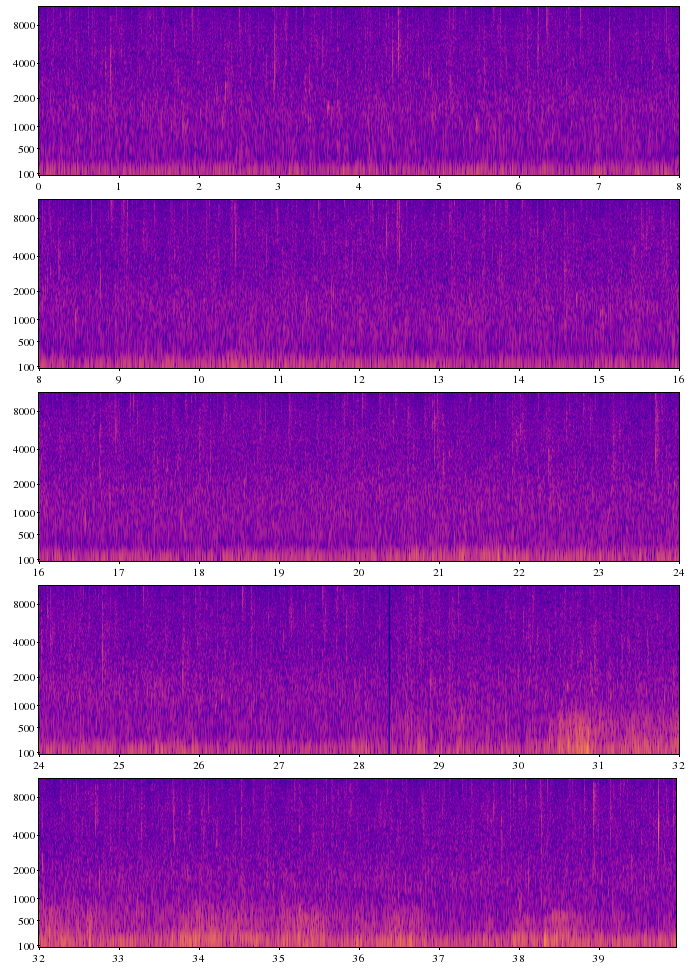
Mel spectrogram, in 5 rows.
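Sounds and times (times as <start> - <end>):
rain falling: 0.0 - 39.9
thunder rumbling: 28.0 - 39.9.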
